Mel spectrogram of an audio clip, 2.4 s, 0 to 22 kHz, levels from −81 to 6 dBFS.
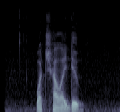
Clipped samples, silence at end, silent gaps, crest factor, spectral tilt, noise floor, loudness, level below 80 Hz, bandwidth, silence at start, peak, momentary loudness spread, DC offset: under 0.1%; 0.75 s; none; 20 dB; -7 dB/octave; -59 dBFS; -29 LUFS; -54 dBFS; 14 kHz; 0.75 s; -12 dBFS; 6 LU; under 0.1%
